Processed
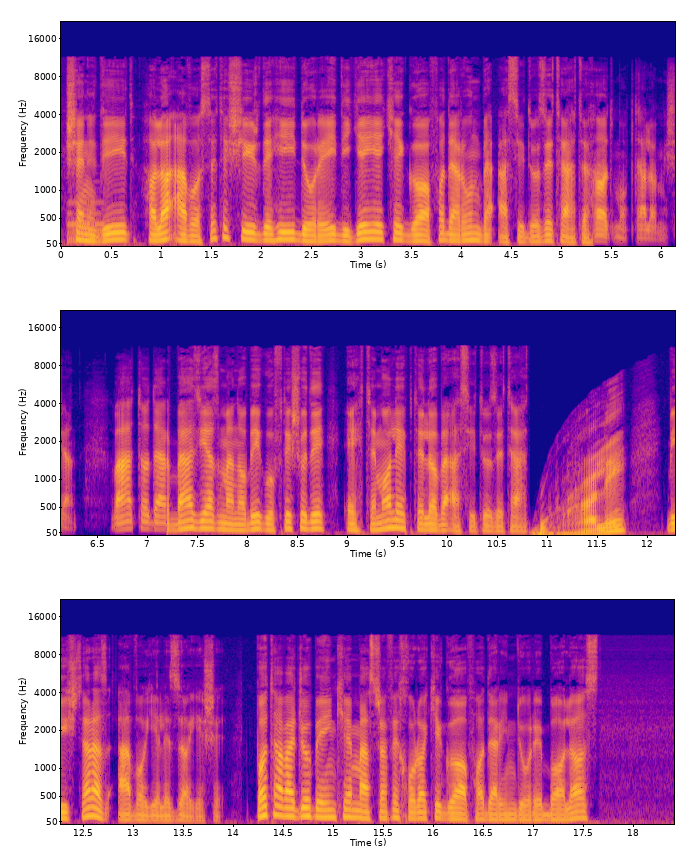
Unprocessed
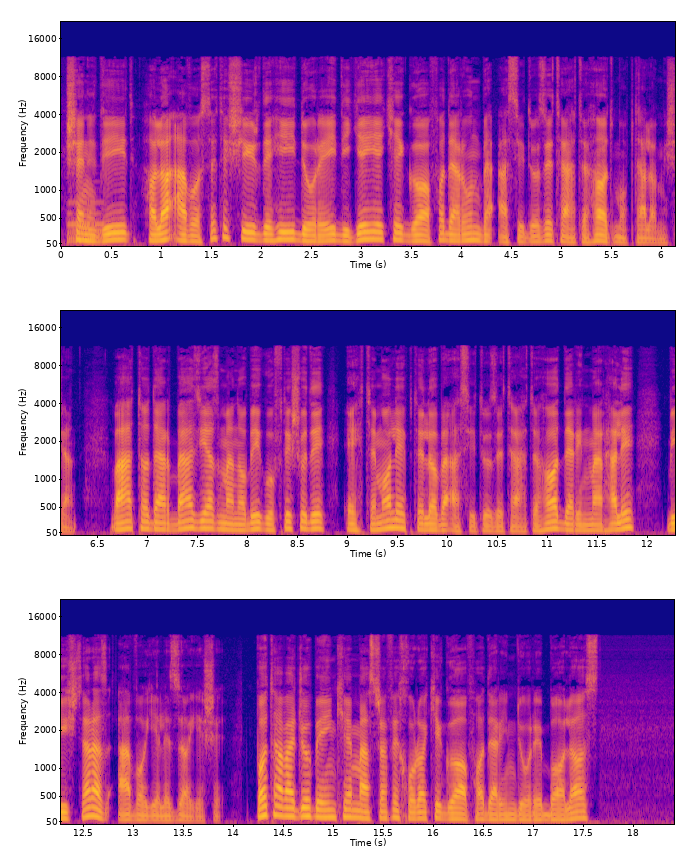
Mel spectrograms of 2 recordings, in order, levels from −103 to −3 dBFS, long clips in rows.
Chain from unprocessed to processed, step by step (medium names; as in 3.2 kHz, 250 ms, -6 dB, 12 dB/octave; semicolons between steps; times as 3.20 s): 5.31–7.20 s: cabinet simulation 330–7400 Hz, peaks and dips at 480 Hz -5 dB, 780 Hz -9 dB, 2.2 kHz -7 dB, 3.4 kHz -6 dB, 6.3 kHz -7 dB; 10.82 s: tape start 1.43 s; trim +2.5 dB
